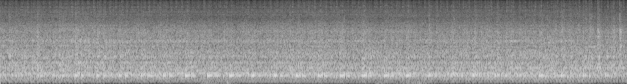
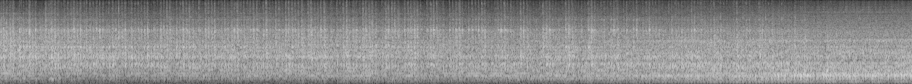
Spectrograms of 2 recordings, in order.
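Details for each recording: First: Face mill on a Wells Index vertical milling machine, cutting tool post holders for an antique wood lathe: a steady, even cutting hiss with no chatter once back in a full cut after the interrupted cut, quieter and running smoothly. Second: Wells Index vertical mill with face mill skimming antique wood lathe tool post holders: metallic cutting hiss with fast tooth chatter as cutter crosses a hole. Interrupted cut, teeth hitting both sides.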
